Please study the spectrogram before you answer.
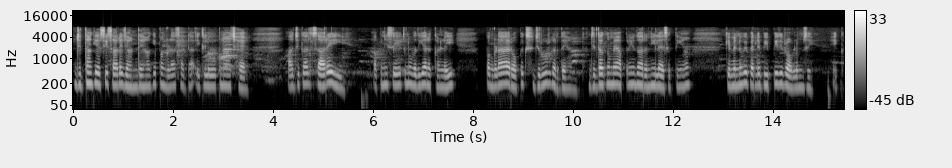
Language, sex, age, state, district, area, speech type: Punjabi, female, 30-45, Punjab, Kapurthala, urban, spontaneous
